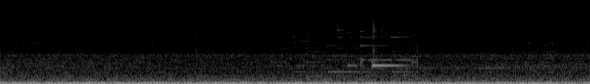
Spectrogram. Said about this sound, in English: That's the road train just started up. He does that every morning at 4:30.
